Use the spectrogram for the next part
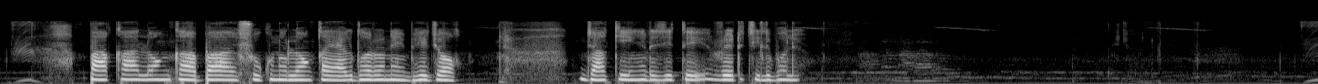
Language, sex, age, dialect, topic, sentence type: Bengali, male, 25-30, Standard Colloquial, agriculture, statement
